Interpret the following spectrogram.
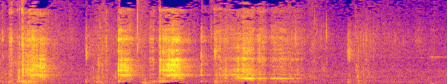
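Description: Gloved hands mixing chopped raw chicken and giblets with pounded sticky rice in a stainless steel bowl: wet squishing of the meat and rubbing against the metal bowl, in several strokes that die away near the end.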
